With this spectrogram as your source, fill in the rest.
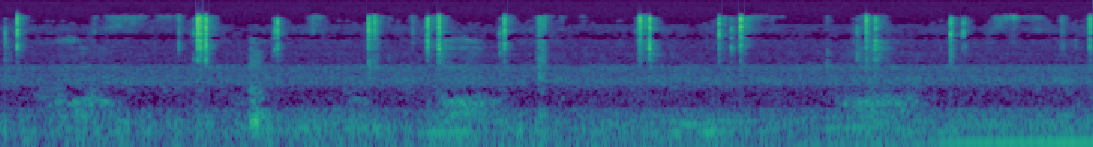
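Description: A small metal blade carves deep diagonal grooves into a solid white bar of soap with a cross-hatched face, held in the hand, as flakes fall off. Quiet, crisp, bright scraping clicks come in a steady run of short strokes over a low, soft background.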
